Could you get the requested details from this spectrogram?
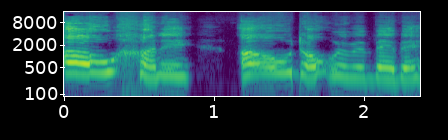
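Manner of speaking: friendly, neighborly voice, very high, loud and slow. Describing a neighborly person, then quoting her as Lucinda: Lucinda impression. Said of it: "That sounded just like Lucinda".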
